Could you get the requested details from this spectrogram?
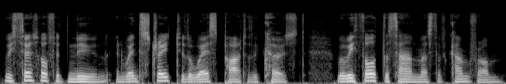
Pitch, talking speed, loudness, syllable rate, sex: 130 Hz, 285 wpm, -17 LUFS, 5.4 syllables/s, male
